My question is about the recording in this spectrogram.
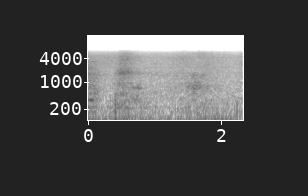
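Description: Faint sniffing breaths, a short one about half a second in and another near the end, over a low steady hum.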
